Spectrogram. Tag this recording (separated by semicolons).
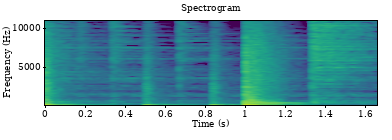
180bpm; kit; acoustic; polyrhythm; 4; jazz; loop; drum; 5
